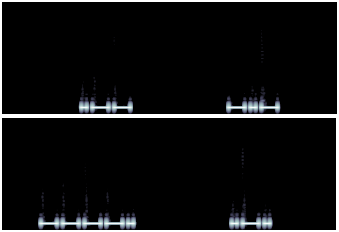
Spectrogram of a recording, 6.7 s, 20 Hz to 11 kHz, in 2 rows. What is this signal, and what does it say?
Morse code, heard as a keyed tone, about 21 wpm, spaced as for 8 wpm, 700 Hz. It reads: WK9R
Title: USA Call Signs - 6x Character Spacing - 22wpm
